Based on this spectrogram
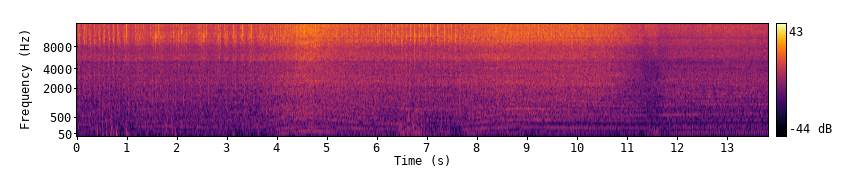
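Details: '04 Porsche Cayenne S 4.5L V8, a high-mileage car, with a used swapped engine: a hollow, somewhat irregular knock under the idle that shows through light revs. It is piston slap, later cured by a rebuilt Nikasil engine with JE pistons.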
